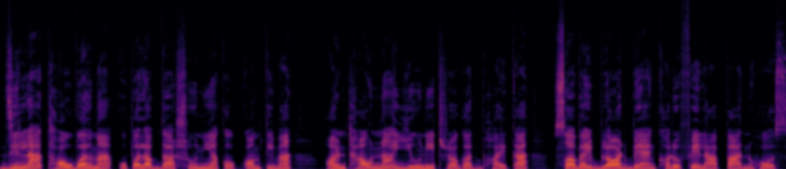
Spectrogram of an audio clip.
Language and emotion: Nepali, neutral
